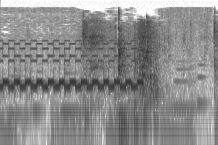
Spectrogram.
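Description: Telephone ringing with an electronic warbling trill, two tones alternating rapidly, stopping about a second and a half in.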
